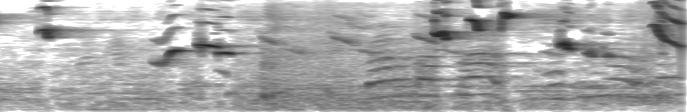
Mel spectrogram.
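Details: Oriental magpie-robin lure song meant to get a listless bird singing: brief bright whistles, some rising and some falling, delivered in a quick irregular string with a few buzzy notes.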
